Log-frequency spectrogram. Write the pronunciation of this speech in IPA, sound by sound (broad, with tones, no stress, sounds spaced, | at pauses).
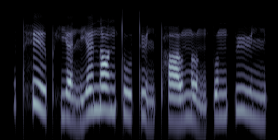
t̪ʰ e˥˨ ɪ̯ pʰ j ɛ̰˨˩ n j ɛ˦ n ɑ˦ ŋ t̪ u˨˦ t̪ y̰˨˩ n pʰ ɑ˨˦ ʊ̯ n̪ ɤ̰˨˩ ŋ p ʊ˦ ŋ p y˥˨ n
